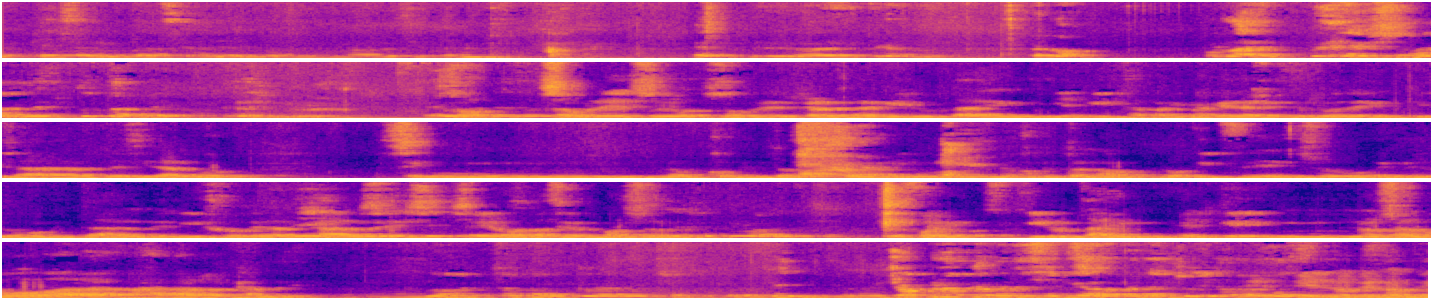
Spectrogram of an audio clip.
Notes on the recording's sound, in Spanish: Os dejamos el audio de la charla que tuvo lugar en la Facultad de Geografía e Historia de la Universidad de Sevilla. El audio es extraído de los vídeos de las diferentes jornadas, los hemos mejorado dentro de lo que se puede, pero al ser sonido ambiente puede llevar algún sonido incontrolado.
